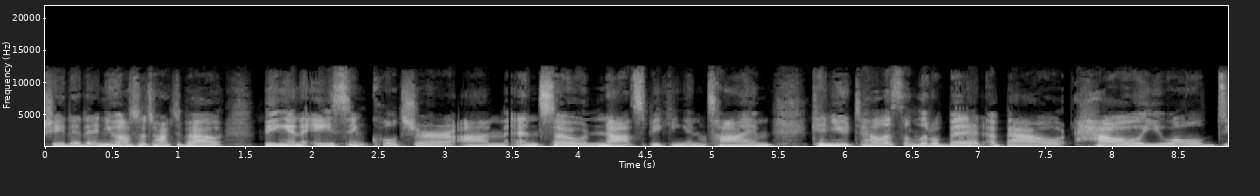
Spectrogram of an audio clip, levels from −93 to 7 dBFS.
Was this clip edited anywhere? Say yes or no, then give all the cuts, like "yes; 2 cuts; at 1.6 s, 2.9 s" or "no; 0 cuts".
yes; 1 cut; at 4.9 s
